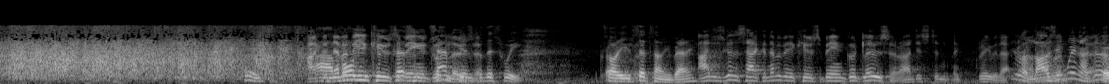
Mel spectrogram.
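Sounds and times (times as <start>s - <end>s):
audience applause: 0.0s - 3.4s
speech: 2.4s - 11.0s.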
